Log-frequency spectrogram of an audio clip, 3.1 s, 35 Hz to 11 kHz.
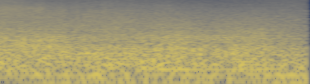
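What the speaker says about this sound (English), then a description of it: "20-foot waves and 60-knot winds are pounding the Francis Anne" Storm surf and 60-knot wind batter the fishing boat Francis Anne amid 20-foot waves, a loud, unbroken roar of wind and crashing water with no break in the rush.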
